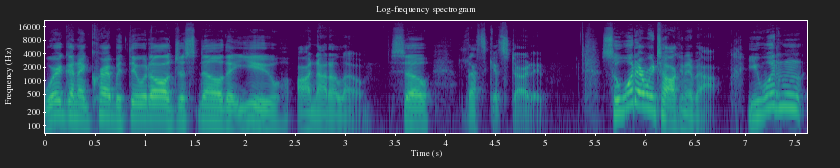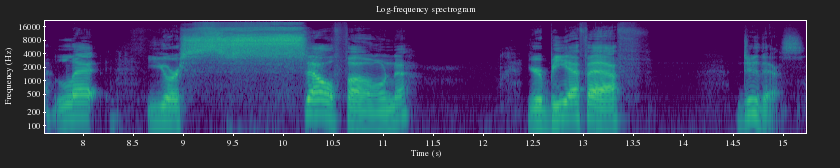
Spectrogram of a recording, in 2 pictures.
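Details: Adult man who is a person who stutters, speaking about stuttering and self-care; stuttering.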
